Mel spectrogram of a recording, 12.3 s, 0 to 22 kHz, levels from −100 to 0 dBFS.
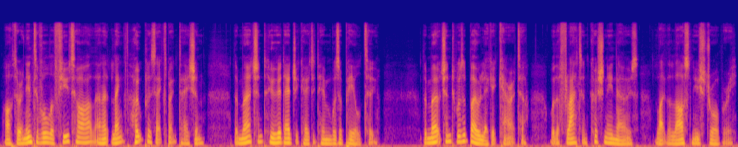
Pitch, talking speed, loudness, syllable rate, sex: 115 Hz, 180 wpm, -20 LUFS, 6.0 syllables/s, male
